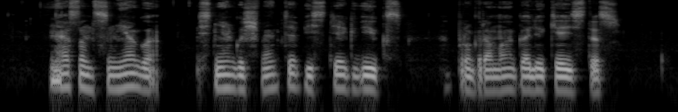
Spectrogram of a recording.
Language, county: Lithuanian, Vilnius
